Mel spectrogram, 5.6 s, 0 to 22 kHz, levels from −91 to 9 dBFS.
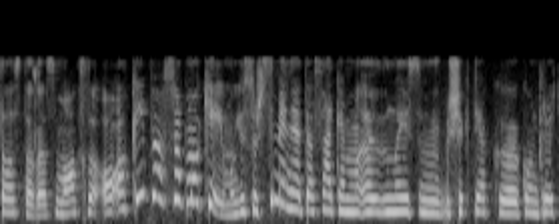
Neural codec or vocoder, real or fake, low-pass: none; real; 7.2 kHz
